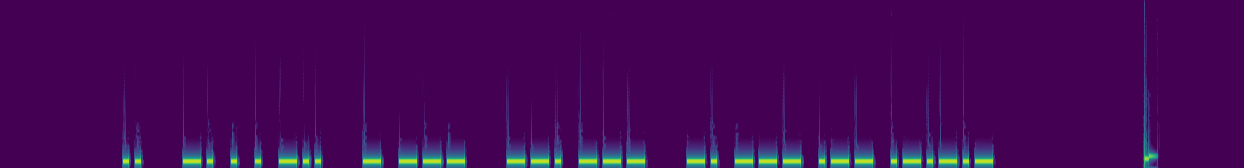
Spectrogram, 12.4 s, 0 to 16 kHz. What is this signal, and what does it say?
Morse code, heard as a keyed tone, about 20 wpm, 700 Hz. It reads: I NEED TO GO NOW.
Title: Sentences with 2-Word Phrases - Spoken Beginning - 20wpm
